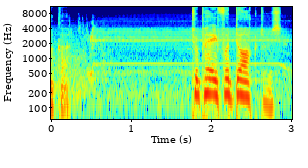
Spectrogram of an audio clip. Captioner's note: machine humming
